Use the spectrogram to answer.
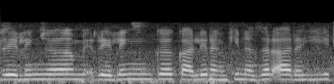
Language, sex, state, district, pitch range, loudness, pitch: Hindi, female, Uttar Pradesh, Jalaun, 225-235 Hz, -17 LUFS, 230 Hz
